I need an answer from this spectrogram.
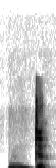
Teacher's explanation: It's not duh, d. Just stop after saying the sound d.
